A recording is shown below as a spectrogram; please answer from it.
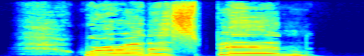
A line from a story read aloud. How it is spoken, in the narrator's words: Lewis screams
